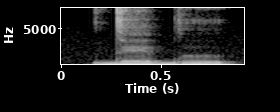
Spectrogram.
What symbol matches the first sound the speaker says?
d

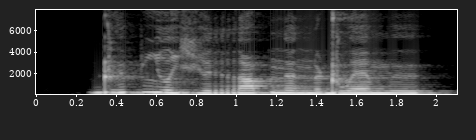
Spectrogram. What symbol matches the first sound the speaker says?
ɖʱ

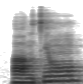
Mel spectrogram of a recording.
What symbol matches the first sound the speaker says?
ɐ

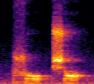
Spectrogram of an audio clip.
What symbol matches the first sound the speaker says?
ɮ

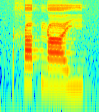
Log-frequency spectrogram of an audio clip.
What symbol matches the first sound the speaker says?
x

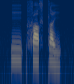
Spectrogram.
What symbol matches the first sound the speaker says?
iː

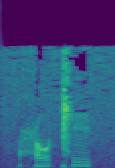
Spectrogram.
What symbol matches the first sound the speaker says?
ħ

